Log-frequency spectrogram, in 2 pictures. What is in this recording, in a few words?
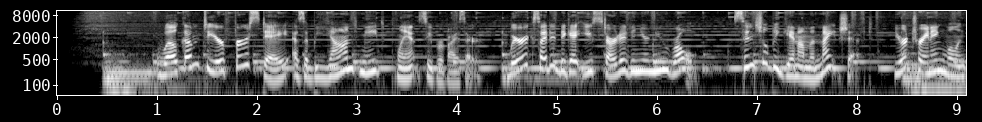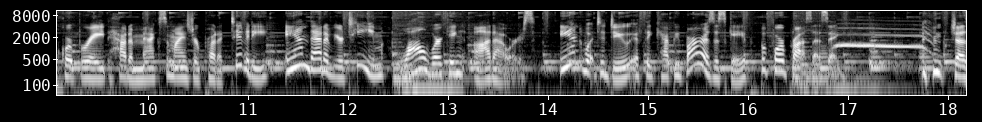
E-Learning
